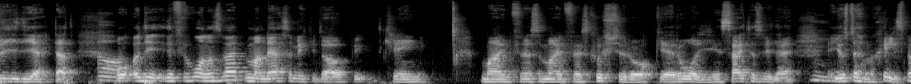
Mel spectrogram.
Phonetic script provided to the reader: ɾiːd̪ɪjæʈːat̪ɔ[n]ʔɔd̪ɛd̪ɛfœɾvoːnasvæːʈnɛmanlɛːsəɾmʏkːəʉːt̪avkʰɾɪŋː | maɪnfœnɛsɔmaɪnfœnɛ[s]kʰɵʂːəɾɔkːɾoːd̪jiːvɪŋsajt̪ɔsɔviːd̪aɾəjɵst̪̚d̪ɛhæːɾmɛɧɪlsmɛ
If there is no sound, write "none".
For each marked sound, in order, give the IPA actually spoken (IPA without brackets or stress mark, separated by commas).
none, s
